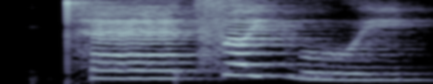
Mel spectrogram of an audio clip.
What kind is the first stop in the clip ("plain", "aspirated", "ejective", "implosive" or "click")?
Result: aspirated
